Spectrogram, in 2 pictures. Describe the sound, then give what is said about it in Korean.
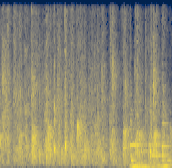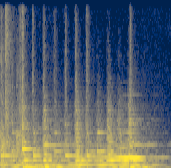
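A lecture audience breaks into steady, dense applause to welcome a talk on humanities for mothers, and after a couple of seconds a bright instrumental tune with sustained notes begins playing over the continuing clapping. No one speaks. “박수로 청해 드릴까요?”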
